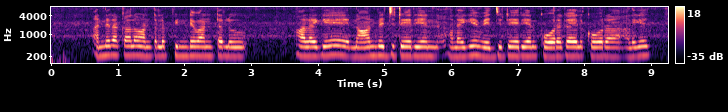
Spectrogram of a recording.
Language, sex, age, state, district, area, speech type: Telugu, female, 45-60, Telangana, Mancherial, rural, spontaneous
